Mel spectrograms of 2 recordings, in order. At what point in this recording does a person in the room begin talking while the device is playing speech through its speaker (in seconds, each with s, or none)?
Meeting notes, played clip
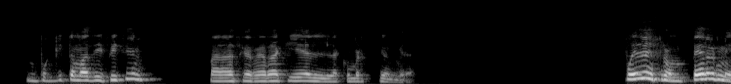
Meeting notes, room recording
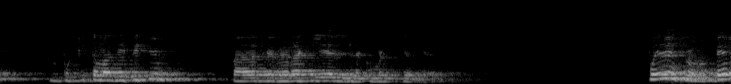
none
